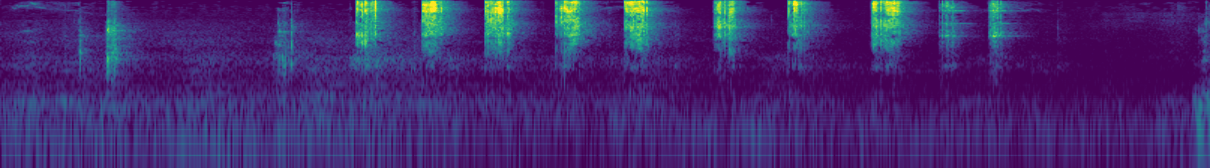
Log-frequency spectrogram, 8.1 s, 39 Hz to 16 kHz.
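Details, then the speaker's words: Used BRS reel with magnesium gears, about 200 g, waterproof rubber seal, cranked in turns: short bursts of fine, even clicking with no grinding or catching; no odd noises, reel works like original. "Để mình ngược cho anh em xem. Đó, không nghe tiếng động lạ luôn. Máy hoạt động zin."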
